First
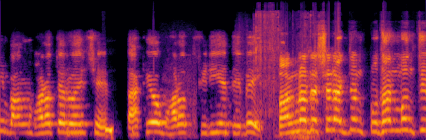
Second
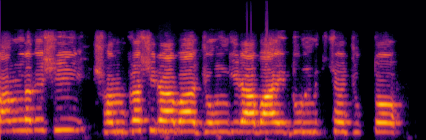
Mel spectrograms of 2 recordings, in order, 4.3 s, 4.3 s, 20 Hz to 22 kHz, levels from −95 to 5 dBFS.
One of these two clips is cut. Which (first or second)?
first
